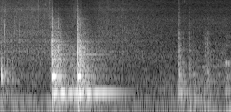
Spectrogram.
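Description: Onions sautéing in a pan for Nagercoil-style mutton biryani, with two sharp scrapes of a spoon against the metal, a steady faint sizzle, and another stir near the end.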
